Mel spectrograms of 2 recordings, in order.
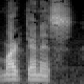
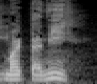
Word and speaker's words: Denis: Mark Dennis. yeah, they just not, don't pronounce S's. – Mark Dennis, Mark Denis, Not Guy Bear.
